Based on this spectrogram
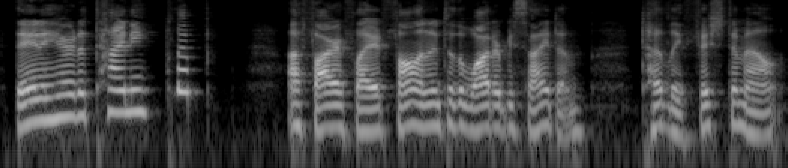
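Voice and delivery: ordinary delivery, nothing marked

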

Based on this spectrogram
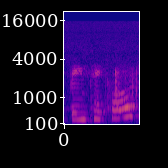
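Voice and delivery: usual speaking voice

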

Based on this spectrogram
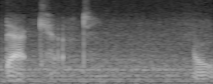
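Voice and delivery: soft, unvoiced whisper; hushed whisper. Real, not acted. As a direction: breathe it out under your breath. Whispered aside with light off.

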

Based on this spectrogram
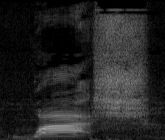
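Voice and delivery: checking wash with no r; wash again. Shown as a demonstration. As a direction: try wash the standard way. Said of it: "Okay, let's see".

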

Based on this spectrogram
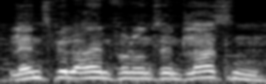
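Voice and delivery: tinny voice through a phone line. Acted. Anruf über Telefonzelle. (Stimme durchs Telefon)

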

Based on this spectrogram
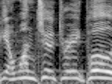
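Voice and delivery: high, loud counting yell; group count shout. Retold or imitated. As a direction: roar the count like a battle charge. Team pulling snake like Braveheart.

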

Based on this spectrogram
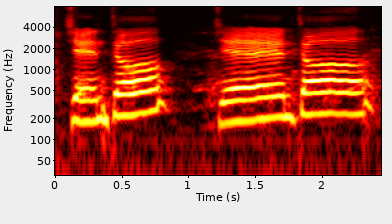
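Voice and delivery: drawn-out, sing-song gentle with a rising end; mock soothing. Preacher jokingly checking himself before the congregation, mock soothing. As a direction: stretch each word out, lilting upward as a playful caution. Joking self-restraint after judging jab.

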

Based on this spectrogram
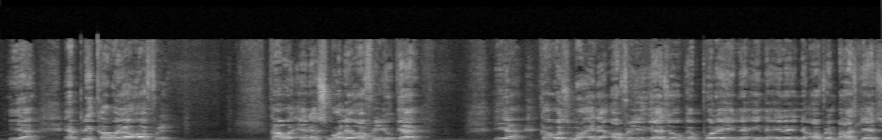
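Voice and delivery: put-on loud, fervent West African preacher accent; comic West African accented preaching; West African pastor.

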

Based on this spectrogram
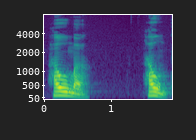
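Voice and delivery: emphatic "howm" for "home"; correct diphthong. Shown as a demonstration. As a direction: drill "home" as separate falling words. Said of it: "hãy đọc là home".

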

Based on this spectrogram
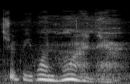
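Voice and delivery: normal talking voice

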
